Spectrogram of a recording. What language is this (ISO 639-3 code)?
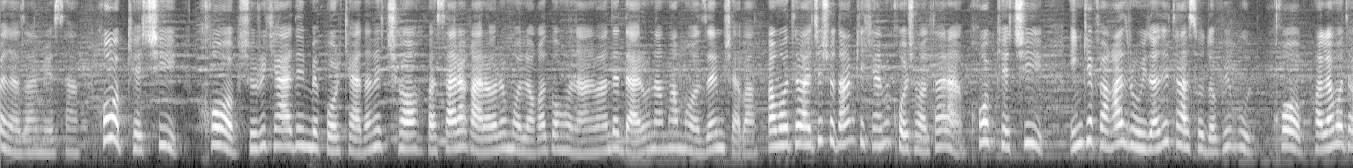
fas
